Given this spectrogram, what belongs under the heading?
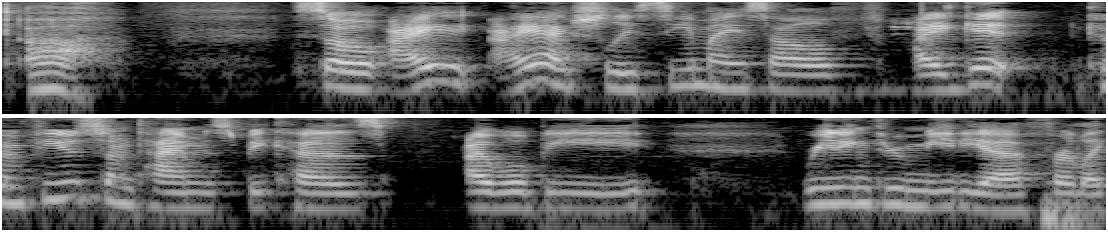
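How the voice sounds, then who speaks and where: A woman with an American accent talks at a moderate pace, her medium pitch varying in an ordinary way. The recording is very clean, with a silent background. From Northern California. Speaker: neuroscientist. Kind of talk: interview conversation. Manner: loud.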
